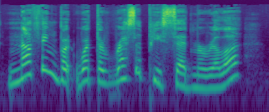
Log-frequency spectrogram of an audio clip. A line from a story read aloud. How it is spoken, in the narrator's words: cried Anne, with a look of anguish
